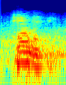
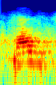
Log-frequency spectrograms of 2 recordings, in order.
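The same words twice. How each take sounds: First: "كذب" as one syllable, kidhb; short i after the kaf in "كذب", no vowel before the b; "كذب" pronounced kidhb; kasra on kaf. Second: "كذب" as one syllable, kadhb; "كذب" pronounced kadhb; fatha, silent middle vowel. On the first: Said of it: "وكسرها". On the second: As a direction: open a after the kaf in "كذب", no vowel before the b. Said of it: "فيجوز فتح الكاف". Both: Shown as a demonstration.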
